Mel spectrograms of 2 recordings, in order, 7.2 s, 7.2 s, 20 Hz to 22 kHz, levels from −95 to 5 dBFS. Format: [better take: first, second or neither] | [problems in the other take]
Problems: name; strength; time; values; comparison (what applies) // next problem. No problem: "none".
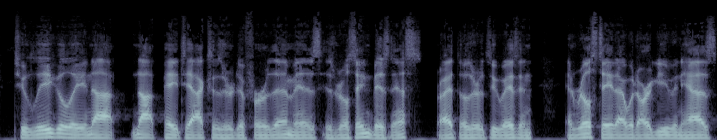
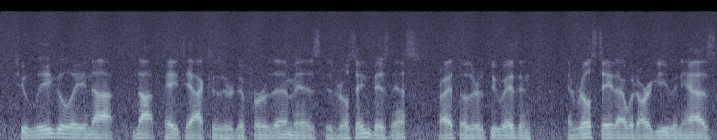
first | hiss; noticeable; throughout; 15 dB below the speech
